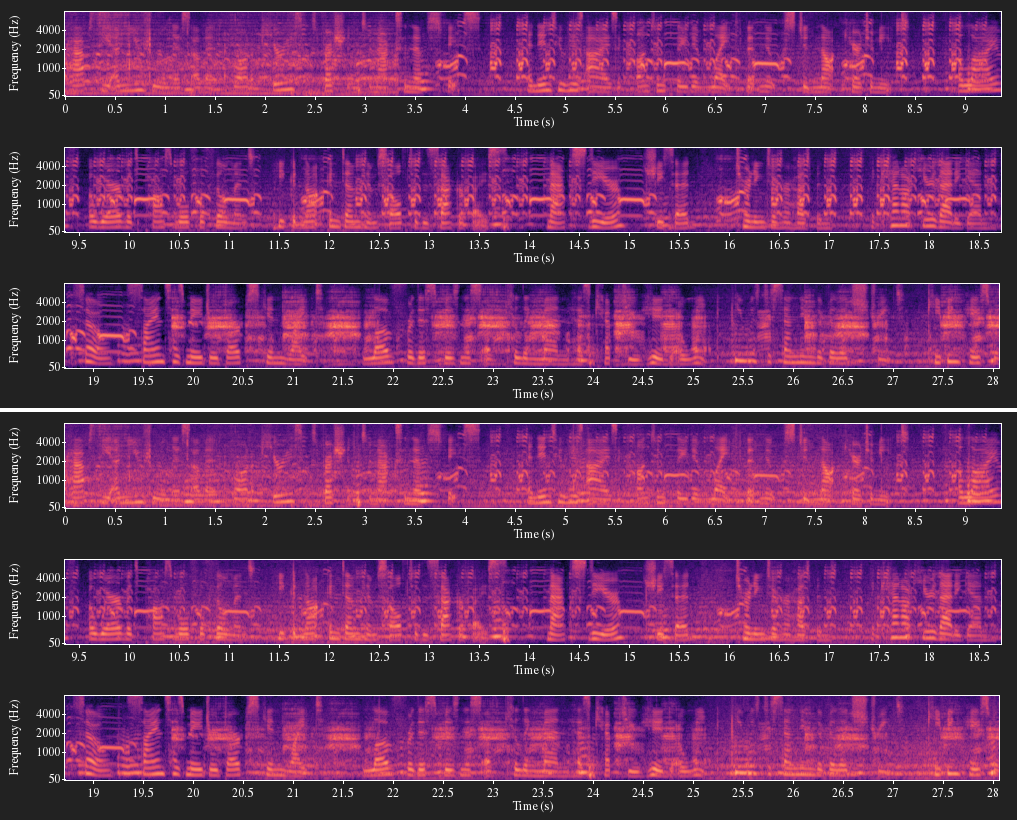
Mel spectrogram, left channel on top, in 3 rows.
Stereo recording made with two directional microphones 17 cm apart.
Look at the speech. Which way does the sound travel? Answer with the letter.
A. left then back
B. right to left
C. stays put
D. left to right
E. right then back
C.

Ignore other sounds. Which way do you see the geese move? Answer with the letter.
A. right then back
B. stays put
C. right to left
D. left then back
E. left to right
B.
